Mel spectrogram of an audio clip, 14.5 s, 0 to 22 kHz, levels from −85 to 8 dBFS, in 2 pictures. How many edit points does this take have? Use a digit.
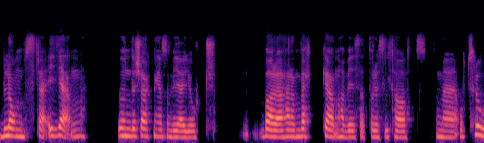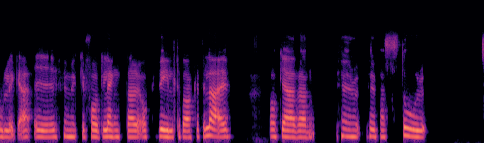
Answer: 0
